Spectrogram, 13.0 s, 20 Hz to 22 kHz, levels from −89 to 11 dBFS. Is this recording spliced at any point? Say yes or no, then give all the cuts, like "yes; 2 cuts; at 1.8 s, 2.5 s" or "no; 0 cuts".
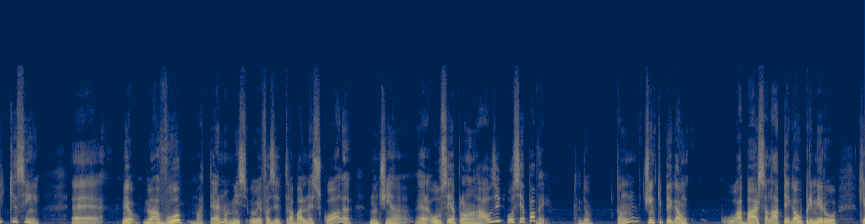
yes; 3 cuts; at 7.6 s, 8.0 s, 8.4 s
